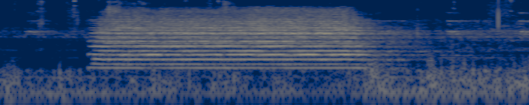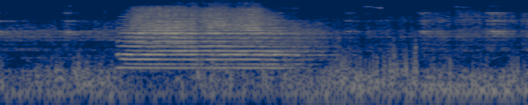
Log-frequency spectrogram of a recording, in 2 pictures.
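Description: Freight locomotive's air horn sounding two long blasts of a grade-crossing signal, the first about three seconds and the second about two, as a chord of several tones over the low rumble of the approaching train.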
